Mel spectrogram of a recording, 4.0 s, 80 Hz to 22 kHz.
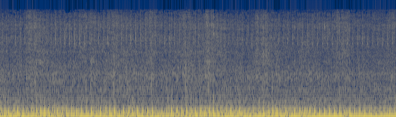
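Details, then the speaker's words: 2013 SSR 110cc full-manual single-cylinder pit bike, freshly valve-adjusted: it holds a fast, even idle without dropping back. The idle hangs high because the wrong throttle cable is fitted and sticks, and the exhaust smokes rich. "it still has a sticky throttle the cable is not the correct cable for it so we'll have to get a new one so it has deals hang up you'll notice the kind of high idles but other than that it's okay"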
